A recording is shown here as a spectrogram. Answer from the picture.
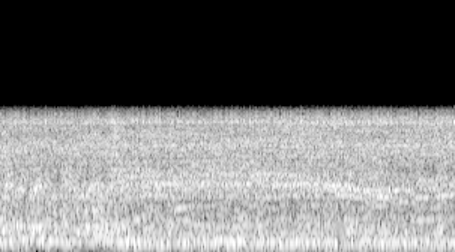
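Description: Live metal band playing at full volume: distorted electric guitar, bass and drums merged into a dense, steady wall of sound without a break.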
